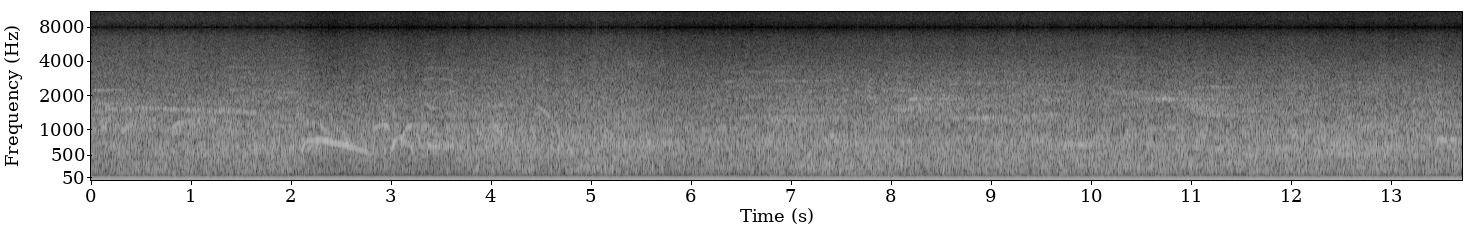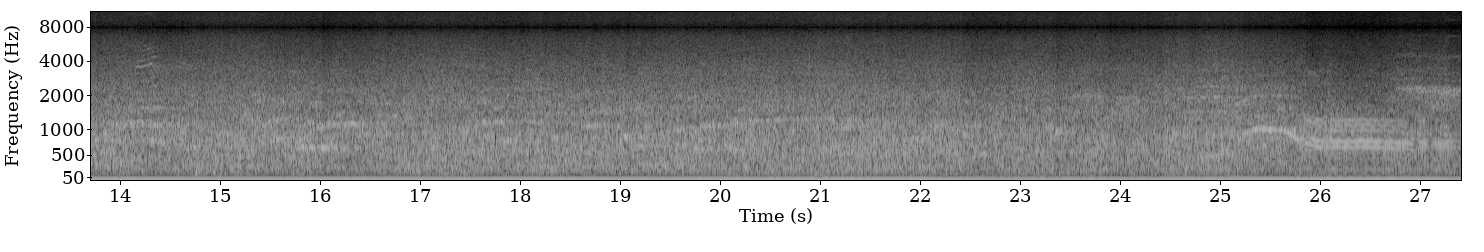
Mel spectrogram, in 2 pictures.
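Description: Children shout and squeal in a large echoing hall.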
